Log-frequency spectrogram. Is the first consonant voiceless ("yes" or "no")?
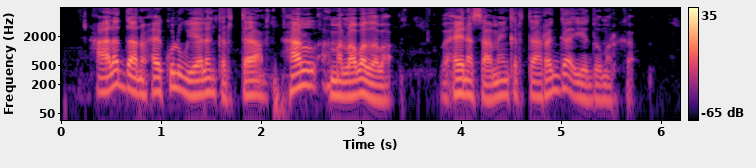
yes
